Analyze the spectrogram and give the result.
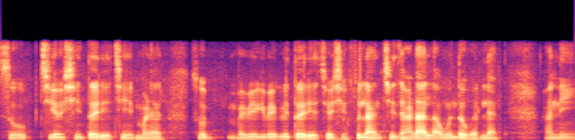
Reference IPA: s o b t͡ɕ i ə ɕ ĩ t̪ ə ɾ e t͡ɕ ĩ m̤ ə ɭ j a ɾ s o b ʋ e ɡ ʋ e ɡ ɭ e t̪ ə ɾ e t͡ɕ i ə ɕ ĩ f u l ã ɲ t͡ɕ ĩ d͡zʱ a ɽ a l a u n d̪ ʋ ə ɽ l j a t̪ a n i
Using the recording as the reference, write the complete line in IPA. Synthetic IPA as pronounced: s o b t͡ɕ i ə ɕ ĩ t̪ ə ɾ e t͡ɕ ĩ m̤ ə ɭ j a ɾ s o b ʋ e ɡ ʋ e ɡ ɭ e t̪ ə ɾ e t͡ɕ i ə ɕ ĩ f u l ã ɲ t͡ɕ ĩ d͡zʱ a ɽ a l a u n d̪ ʋ ə ɾ l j a t̪ a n i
